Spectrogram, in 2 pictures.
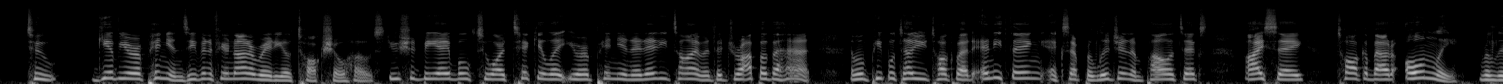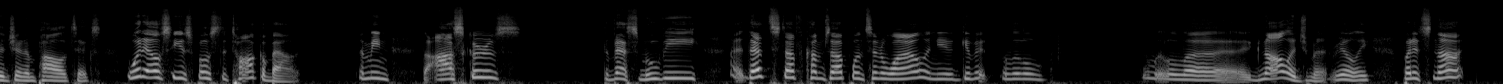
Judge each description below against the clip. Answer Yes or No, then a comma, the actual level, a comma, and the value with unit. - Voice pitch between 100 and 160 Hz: No, very high, 250 Hz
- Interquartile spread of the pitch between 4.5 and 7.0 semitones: No, average, 3.6 semitones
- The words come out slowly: No, average, 175 wpm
